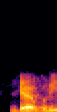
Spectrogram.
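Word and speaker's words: debris: आई के बाद अगर एस होता है तो एस साइलेंट होता है। जैसे यहाँ आइलैंड पढ़ेंगे, आइल पढ़ेंगे, यहाँ आइल पढ़ेंगे, इसे डेवरी पढ़ेंगे, इसे वाइकाउंट पढ़ेंगे, तो यहाँ भी एस साइलेंट है।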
